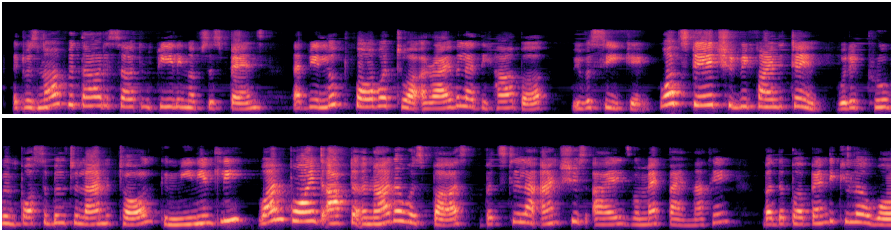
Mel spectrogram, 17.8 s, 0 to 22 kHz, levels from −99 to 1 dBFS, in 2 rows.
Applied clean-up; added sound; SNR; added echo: neural mask model DeepFilterNet 3.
